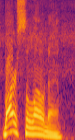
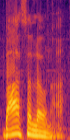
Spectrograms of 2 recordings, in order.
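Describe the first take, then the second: First: The c is said with an s sound. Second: The c is said with a th sound. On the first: "American English would be like" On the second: "Spain Spanish would be like"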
